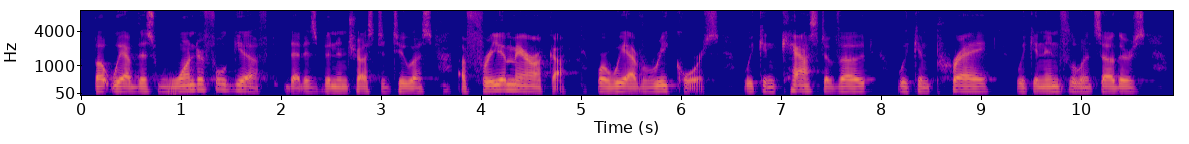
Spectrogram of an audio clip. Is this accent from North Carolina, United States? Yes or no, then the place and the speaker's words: yes; North Carolina, United States; I'm especially enthused because you're from my home state of North Carolina.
